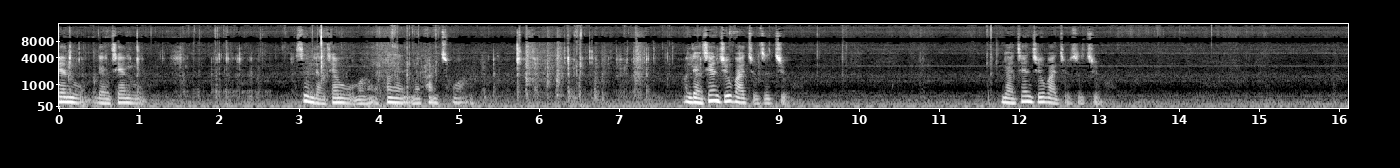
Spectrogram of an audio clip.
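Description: Metal jewellery chains clink softly as they are handled.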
